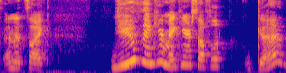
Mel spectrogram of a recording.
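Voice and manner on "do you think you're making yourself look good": indignant. Real, not acted. Indignant rhetorical question.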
